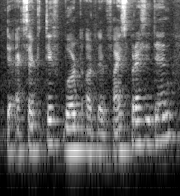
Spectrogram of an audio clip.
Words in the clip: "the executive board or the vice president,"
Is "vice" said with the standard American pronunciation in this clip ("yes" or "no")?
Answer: yes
